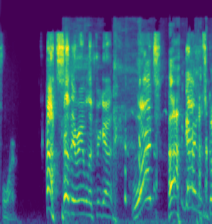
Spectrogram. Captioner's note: laugh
